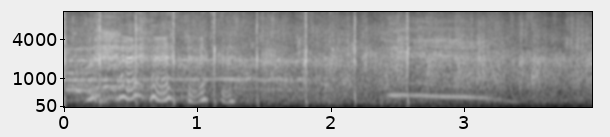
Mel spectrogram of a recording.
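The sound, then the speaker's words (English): A church audience applauds its volunteers. Individual sharp claps stand out over a softer wash of clapping, and a voice calls out briefly at the start. “So I want you to clap for her, but also for yourselves and anybody that's volunteered. So loud that even like the kids volunteers can hear it, okay?”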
